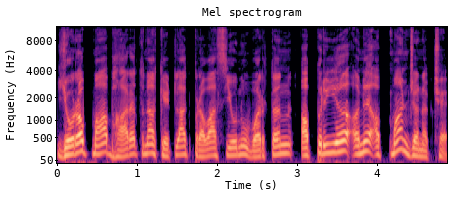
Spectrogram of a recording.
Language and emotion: Gujarati, disgusted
